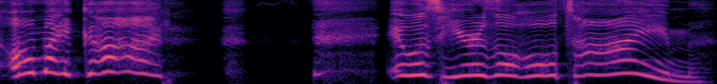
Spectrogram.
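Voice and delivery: high squealing mock amazement; retold surprise. Owner discovering the phone on the couch, high amazed squeal. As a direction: squeal it like you just found it. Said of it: "And I'm like".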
